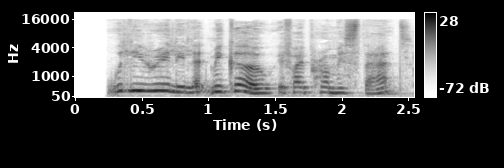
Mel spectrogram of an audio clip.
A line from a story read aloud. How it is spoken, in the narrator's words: cried the mermaid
